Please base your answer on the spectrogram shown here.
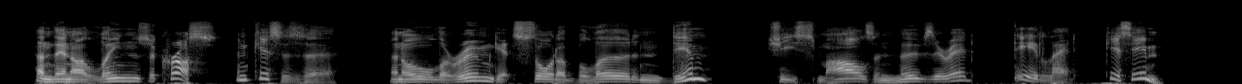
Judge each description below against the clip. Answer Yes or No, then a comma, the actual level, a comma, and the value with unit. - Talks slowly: Yes, slow, 130 wpm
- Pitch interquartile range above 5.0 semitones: Yes, wide, 5.5 semitones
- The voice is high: No, low, 125 Hz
